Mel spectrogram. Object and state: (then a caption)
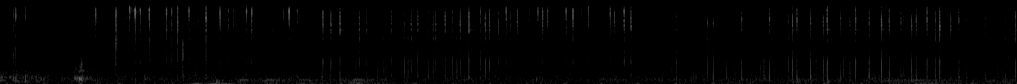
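Hen's egg tapped and scratched with fingernails. A small whole brown hen's egg held in the hand is tapped and scratched with long painted fingernails. Quiet, rapid, crisp clicks and light scratching make a dense, bright patter with very little low end. Each tap dies away almost instantly.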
